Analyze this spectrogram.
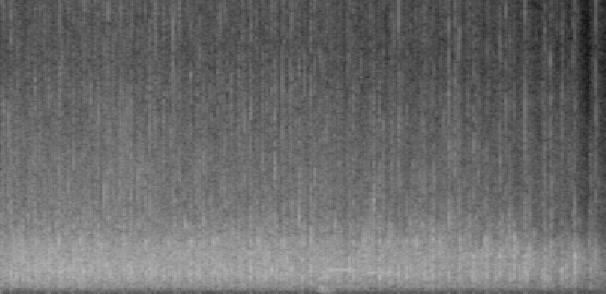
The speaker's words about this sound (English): So I definitely want, and we're going to give a very loud round of applause for the police and fire departments.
